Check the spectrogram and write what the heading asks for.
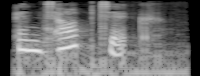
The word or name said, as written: entoptic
